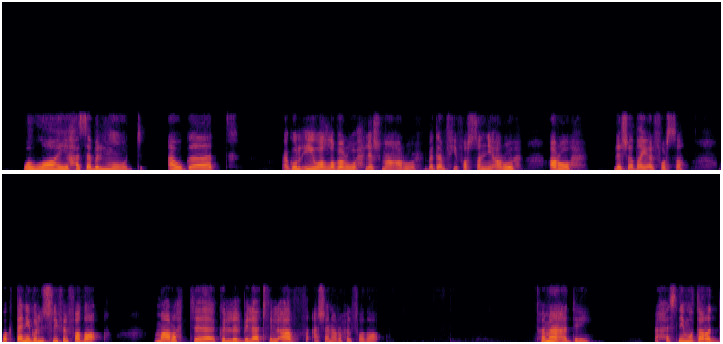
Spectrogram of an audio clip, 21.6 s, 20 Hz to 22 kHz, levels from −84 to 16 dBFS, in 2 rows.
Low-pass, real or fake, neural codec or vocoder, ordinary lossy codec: 7.2 kHz; fake; codec, 16 kHz, 1 kbps, X-Codec, WavLM features, trained on Multilingual LibriSpeech; Opus, 16 kbps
